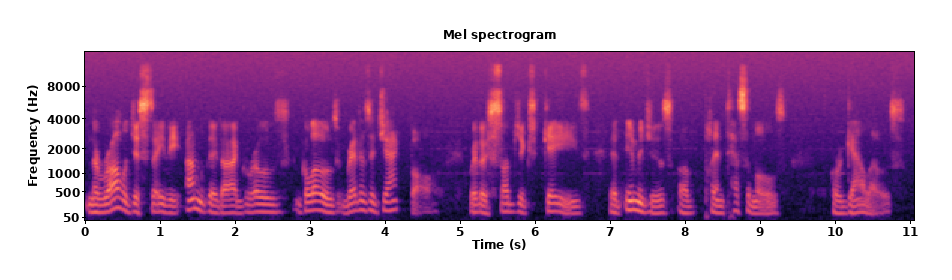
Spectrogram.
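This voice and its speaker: A man's medium-pitched, dark and mellow voice with an American accent, ordinary pitch variation and a fairly slow pace. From Kentucky. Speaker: poet giving a reading. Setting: stage.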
